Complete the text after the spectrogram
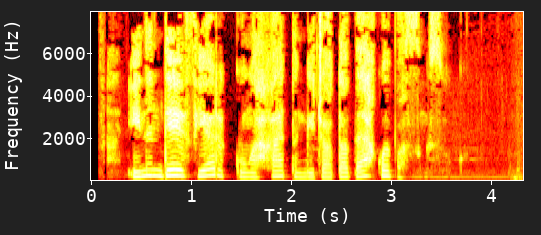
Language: Mongolian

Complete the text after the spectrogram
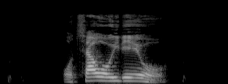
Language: Japanese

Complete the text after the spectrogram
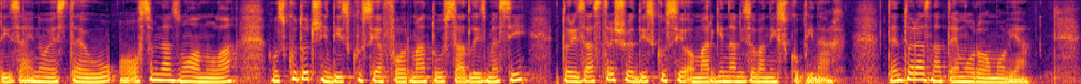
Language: Slovak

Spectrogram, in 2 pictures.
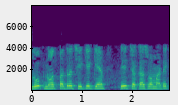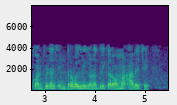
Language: Gujarati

